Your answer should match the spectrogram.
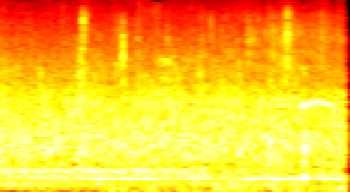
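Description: A steady, even engine drone.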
